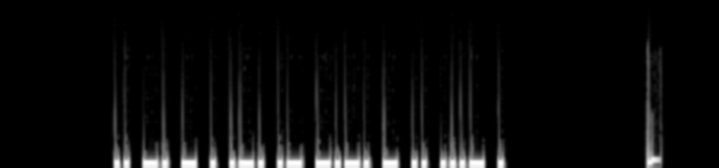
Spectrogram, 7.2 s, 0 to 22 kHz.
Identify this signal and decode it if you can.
Morse code, heard as a keyed tone, about 25 wpm, 700 Hz. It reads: INTERACTIVE
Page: morse-code-ninja-practice-25wpm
